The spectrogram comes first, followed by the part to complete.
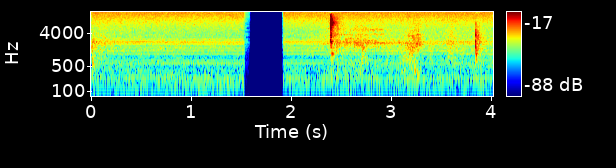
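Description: Near silence: room tone with a faint steady electrical hum and a few faint clicks, broken by a moment of complete silence about one and a half seconds in where the recording is cut.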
